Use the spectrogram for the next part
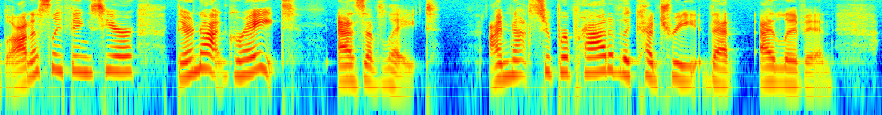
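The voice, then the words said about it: American accent. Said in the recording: “where I live, which is in America, I'm sure you can tell by my accent”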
